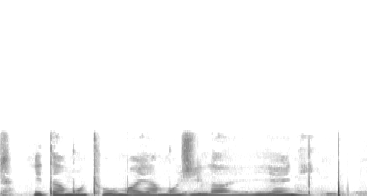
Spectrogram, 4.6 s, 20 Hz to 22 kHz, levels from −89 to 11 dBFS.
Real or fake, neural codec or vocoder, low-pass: real; none; 7.2 kHz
